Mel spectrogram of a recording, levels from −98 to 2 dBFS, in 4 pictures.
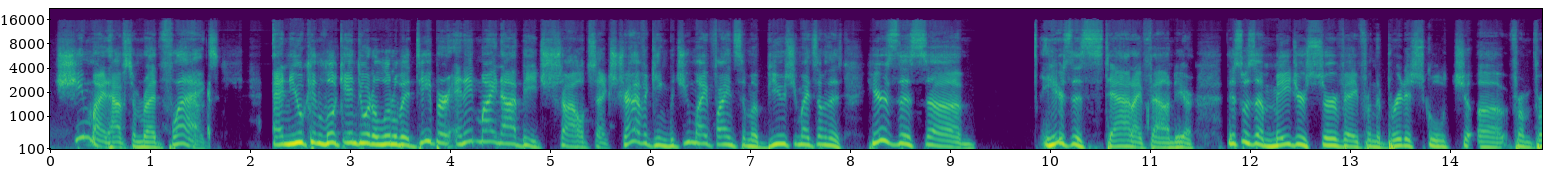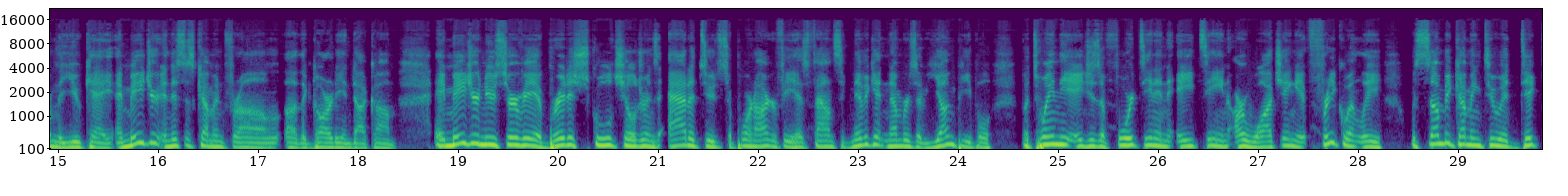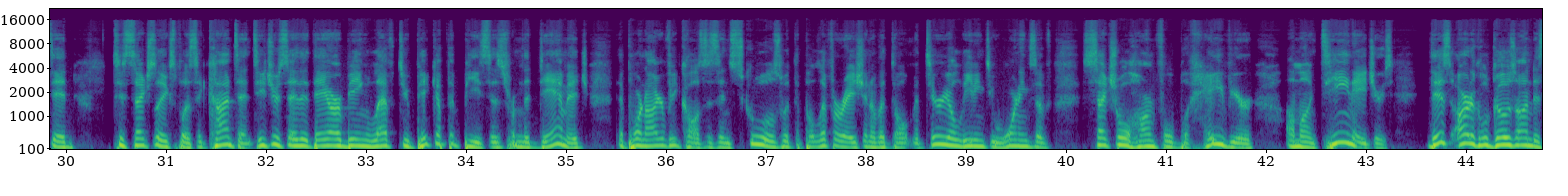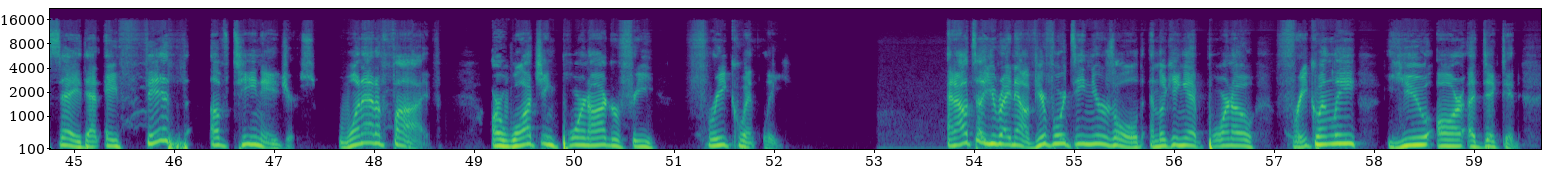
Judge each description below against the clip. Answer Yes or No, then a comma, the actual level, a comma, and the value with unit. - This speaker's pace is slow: No, average, 180 wpm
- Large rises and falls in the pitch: Yes, wide, 6.0 semitones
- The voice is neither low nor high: Yes, medium, 175 Hz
